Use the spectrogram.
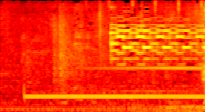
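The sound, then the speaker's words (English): A mobile phone ringtone rings inside a drawer, a faint, sustained steady tone that is joined after about a second by a higher, warbling melodic pattern. “Principal Vogler's phone is in the drawer, too?”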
